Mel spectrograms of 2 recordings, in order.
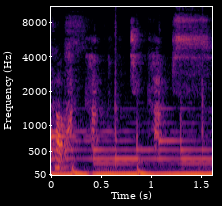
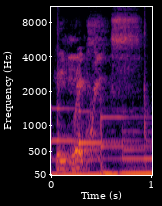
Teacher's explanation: the S you add also remains unvoiced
